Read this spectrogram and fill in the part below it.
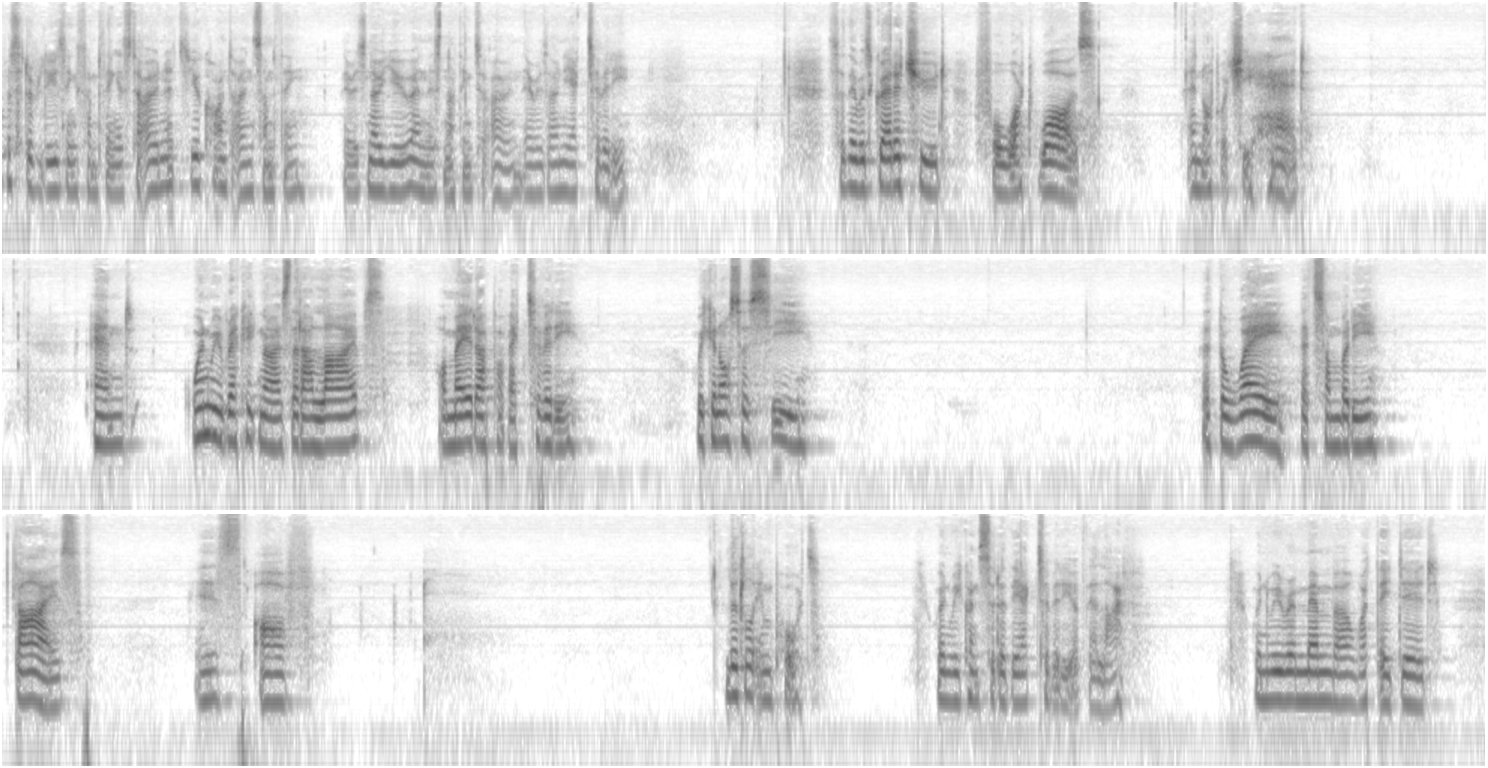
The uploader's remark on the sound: Dharma talk at City Center. In this talk, given at Beginner's Mind Temple.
